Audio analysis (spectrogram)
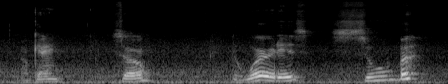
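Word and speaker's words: سبحان الله: So, the word is Subhanallah. Sub, and it's very important, emphasize that B sound at the end.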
